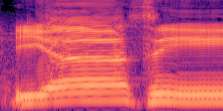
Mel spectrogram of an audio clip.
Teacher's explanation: আর এই মদ্দে লাজেম হরফি, এরা ওই যে বলছি আগে, হরফি মুসাক্কাল এবং মুখাফফাফ দুইটাই সূরার শুরুতে আসে। ইয়াসিন, ইয়া 1 আলিফ টান হবে, সিনে 4 আলিফ টান হবে। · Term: মদ্দে লাজেম হরফি মুখাফফাফ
